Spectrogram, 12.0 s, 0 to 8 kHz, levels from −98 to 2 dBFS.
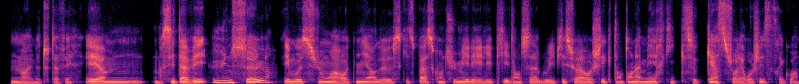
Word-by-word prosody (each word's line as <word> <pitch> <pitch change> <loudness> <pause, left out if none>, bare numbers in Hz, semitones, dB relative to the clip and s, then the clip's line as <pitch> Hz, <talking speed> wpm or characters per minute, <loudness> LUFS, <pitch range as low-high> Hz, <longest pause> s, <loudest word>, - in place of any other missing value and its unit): Mouais, 95 -3 -2
mais 95 0 -8
tout - - -1
à 95 - -5
fait, 105 0 -8 0.2
et 115 0 +4
hem, 105 0 +1 0.3
si 125 0 +3
tu 135 - +4
avais 125 +3 +4
1 165 -3 +2
seule 140 +4 +2 0.2
émotion 115 +2 +3
à 105 - +2
retenir 105 +4 0
de 105 +1 -3
ce 120 - +1
qui 105 - -11
se 110 - -7
passe 110 +3 +2
quand 105 - -4
tu 105 - -7
mets 105 +1 +3
les 100 -3 -1
les 95 -1 -4
pieds 115 +3 -5
dans 100 -1 -5
le 100 - -4
sable, 105 0 -3
ou - - -2
les 100 -1 -4
pieds 120 - -4
sur 115 - +2
les 100 - 0
rochers, 105 +5 0
et 125 - -3
que - - -13
tu 110 - -5
entends 110 +4 -2
la 115 -3 +1
mer 105 +1 0
qui 105 +1 -10
q - - -10
se 100 - -1
casse 130 +4 0
sur - - +3
les 105 - -4
rochers, 105 +6 -3
ça 140 +1 -10
serait 110 - -10
quoi? 110 +2 -9
110 Hz, 255 wpm, -24 LUFS, 105-120 Hz, 0.3 s, et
